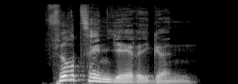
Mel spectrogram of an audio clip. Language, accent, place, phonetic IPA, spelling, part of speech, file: German, Germany, Berlin, [ˈfɪʁt͡seːnˌjɛːʁɪɡn̩], vierzehnjährigen, adjective, De-vierzehnjährigen.ogg
- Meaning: inflection of vierzehnjährig: 1. strong genitive masculine/neuter singular 2. weak/mixed genitive/dative all-gender singular 3. strong/weak/mixed accusative masculine singular 4. strong dative plural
